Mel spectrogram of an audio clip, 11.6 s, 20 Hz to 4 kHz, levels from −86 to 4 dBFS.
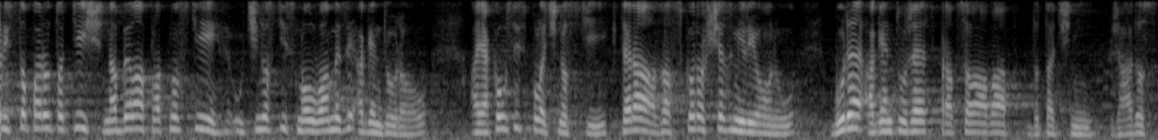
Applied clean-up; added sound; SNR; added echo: none; Boat, Water vehicle; 19 dB; none.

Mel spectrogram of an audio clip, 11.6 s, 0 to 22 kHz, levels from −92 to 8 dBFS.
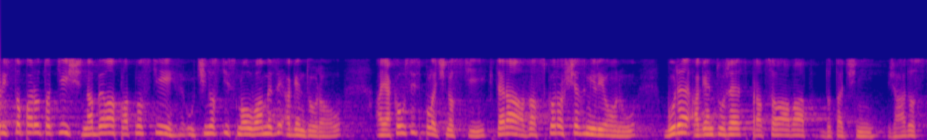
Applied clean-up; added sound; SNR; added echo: none; none; none; none.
